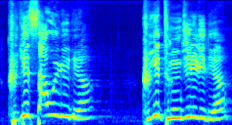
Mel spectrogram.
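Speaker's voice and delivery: high-pitched, incredulous quarrelling; indignant protest. Acted. People falling out over one word, indignant protest. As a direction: protest hotly, pitch jumping way up.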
